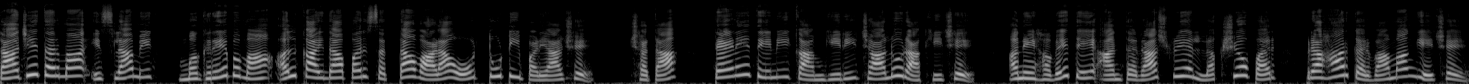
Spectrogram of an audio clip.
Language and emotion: Gujarati, neutral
